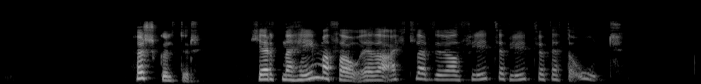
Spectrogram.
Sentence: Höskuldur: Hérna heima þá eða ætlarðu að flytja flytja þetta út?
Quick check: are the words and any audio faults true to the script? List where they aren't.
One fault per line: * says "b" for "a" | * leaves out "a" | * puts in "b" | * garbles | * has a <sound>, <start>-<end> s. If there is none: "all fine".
all fine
